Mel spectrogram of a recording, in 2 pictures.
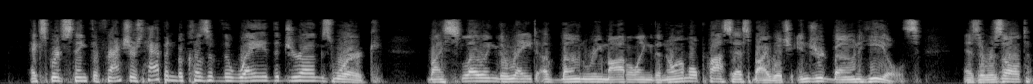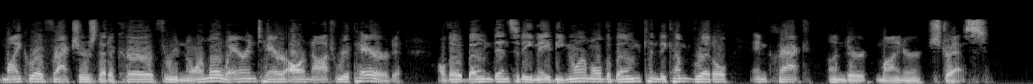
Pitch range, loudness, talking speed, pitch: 110-135 Hz, -17 LUFS, 165 wpm, 120 Hz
